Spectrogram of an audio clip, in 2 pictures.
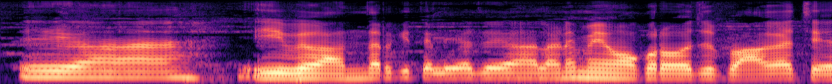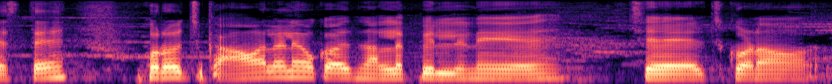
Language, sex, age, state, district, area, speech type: Telugu, male, 18-30, Telangana, Ranga Reddy, urban, spontaneous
